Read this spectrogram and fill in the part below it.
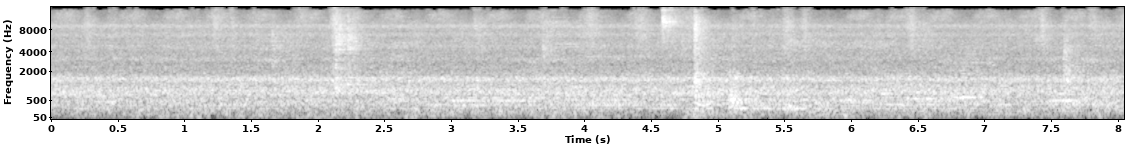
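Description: Plastic chairs clatter and scrape as they are moved.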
